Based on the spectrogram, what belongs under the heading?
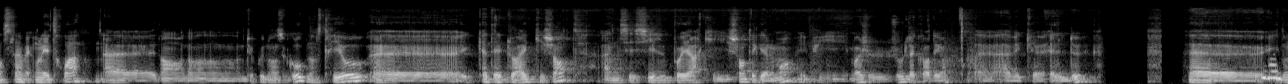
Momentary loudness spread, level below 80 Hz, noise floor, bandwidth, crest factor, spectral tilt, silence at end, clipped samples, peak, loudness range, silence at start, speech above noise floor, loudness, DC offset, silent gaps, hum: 11 LU; -60 dBFS; -41 dBFS; 16 kHz; 16 dB; -6 dB/octave; 0 s; under 0.1%; -4 dBFS; 5 LU; 0 s; 21 dB; -20 LUFS; under 0.1%; none; none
